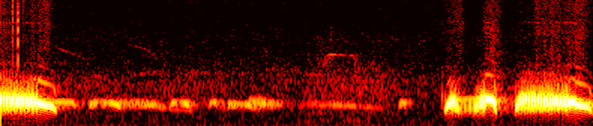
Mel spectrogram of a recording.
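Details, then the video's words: Spotted dove decoy calling to provoke wild rival doves into fighting: a long low coo fades out, soft murmuring coos follow, then two short rising notes and a drawn-out falling coo near the end. "Tiếng chim cu mồi thúc đấu kích bổi hiệu quả/ kích là gáy"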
